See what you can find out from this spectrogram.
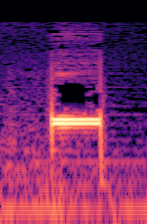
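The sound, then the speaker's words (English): A single electronic telephone tone as a mobile phone call on a cellular network is dialed: one steady, mid-pitched beep of about half a second, sounding alone against a faint background hiss. “I will now attempt to call you.”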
